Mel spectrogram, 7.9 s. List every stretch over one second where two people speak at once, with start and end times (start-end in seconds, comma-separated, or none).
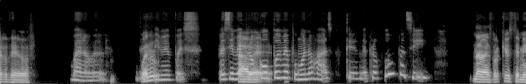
none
